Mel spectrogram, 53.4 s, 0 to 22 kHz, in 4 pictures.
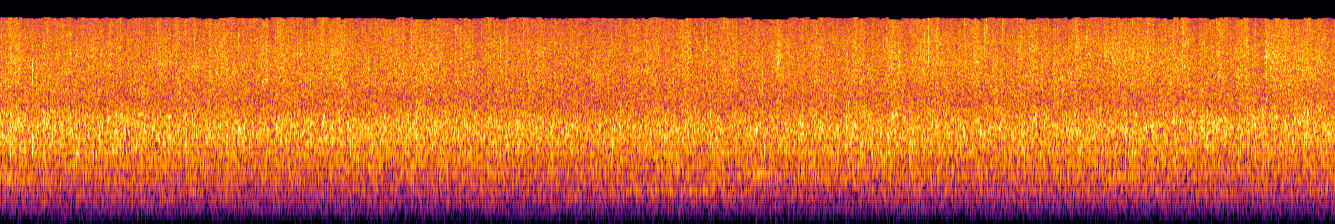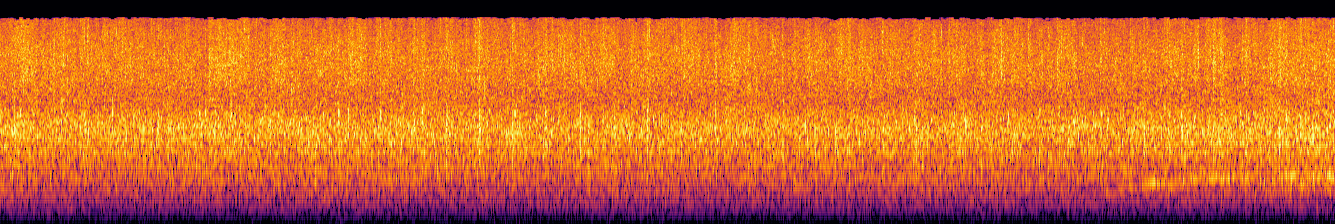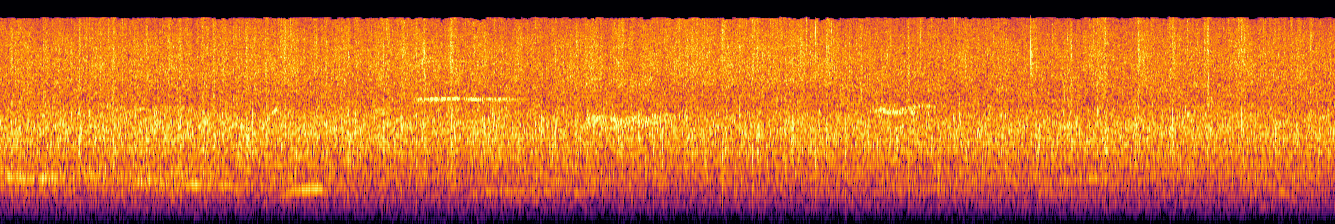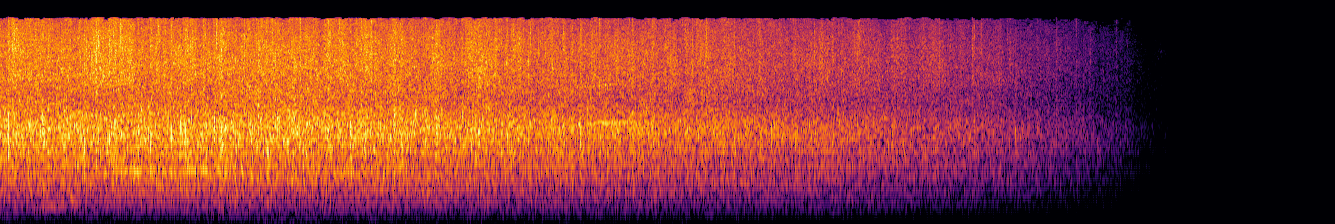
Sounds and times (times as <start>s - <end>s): Applause: 0.0s - 52.0s.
